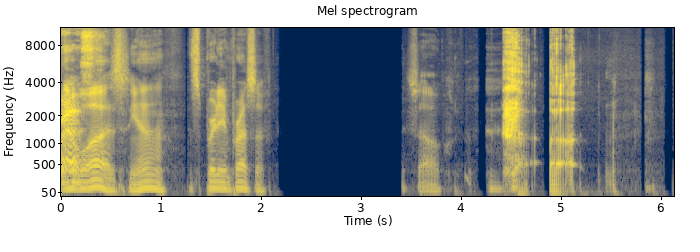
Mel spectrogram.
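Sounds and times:
speech: 0:00.1 - 0:02.2, 0:03.5 - 0:05.6
short underwhelming burp: 0:04.3 - 0:05.2.

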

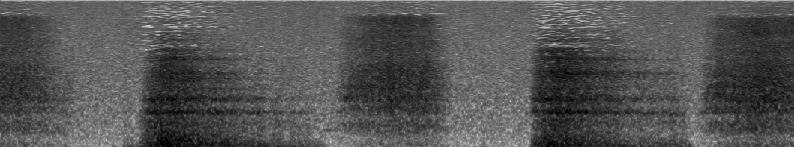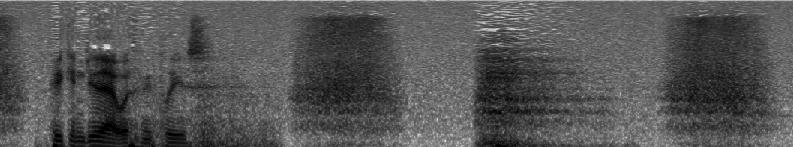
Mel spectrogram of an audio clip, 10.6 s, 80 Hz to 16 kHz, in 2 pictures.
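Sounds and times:
deep cyclical breathing in and out through the mouth: 0:00.0 - 0:10.5
speech: 0:05.6 - 0:07.0.

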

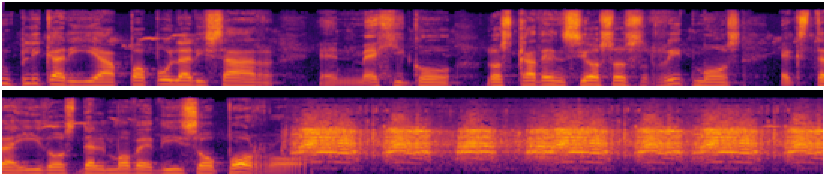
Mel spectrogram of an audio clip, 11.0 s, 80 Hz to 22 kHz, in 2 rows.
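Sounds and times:
speech: 0:00.0 - 0:07.7
duck quacking: 0:07.4 - 0:10.9.

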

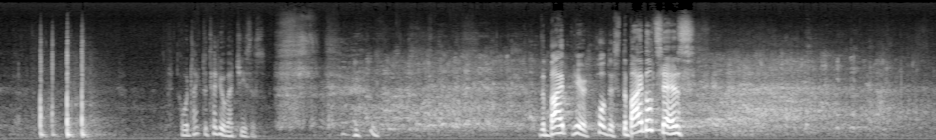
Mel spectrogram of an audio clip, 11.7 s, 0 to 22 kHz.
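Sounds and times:
knocking on a door: 0:00.5 - 0:01.3
speech: 0:02.3 - 0:04.9, 0:06.8 - 0:08.8
laughter: 0:04.0 - 0:07.8, 0:08.4 - 0:11.7.

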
